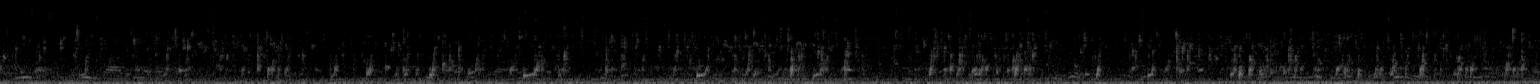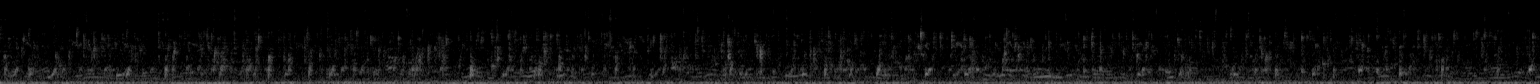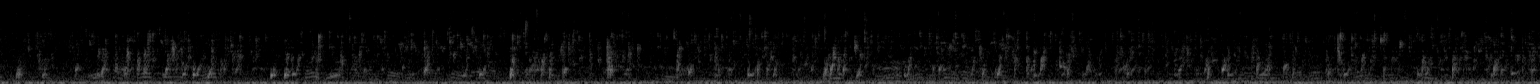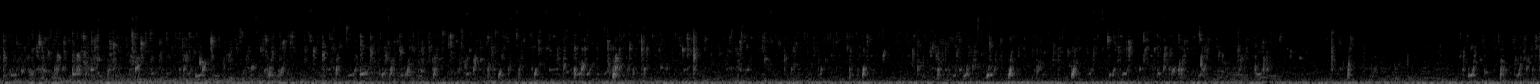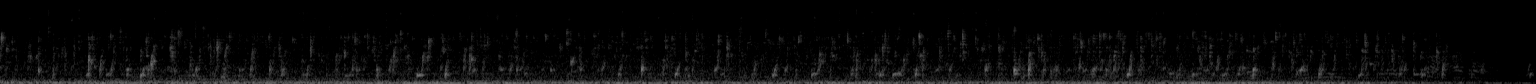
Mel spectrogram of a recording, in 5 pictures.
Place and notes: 杉福漁港, Liuqiu Township - In the fishing port pier
In the fishing port pier, Traffic Sound, Birds singing
Zoom H2n MS+XY
2 November 2014, ~08:00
